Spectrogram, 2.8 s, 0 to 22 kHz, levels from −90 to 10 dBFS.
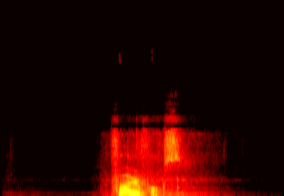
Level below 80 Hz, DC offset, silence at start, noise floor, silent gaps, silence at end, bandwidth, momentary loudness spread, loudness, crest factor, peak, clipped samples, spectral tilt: -66 dBFS; under 0.1%; 1.15 s; -81 dBFS; none; 1.05 s; 9.2 kHz; 16 LU; -20 LUFS; 22 dB; -2 dBFS; under 0.1%; -5.5 dB/octave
